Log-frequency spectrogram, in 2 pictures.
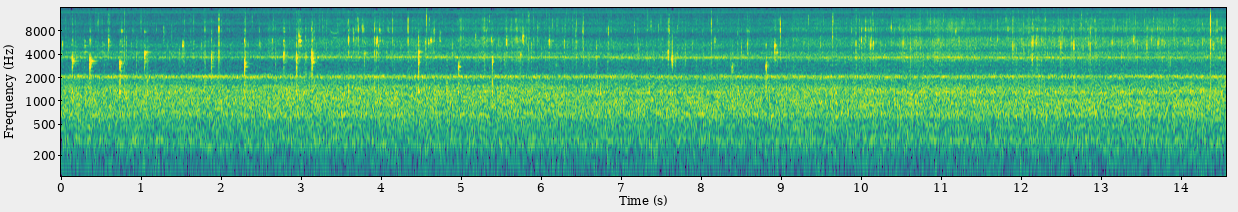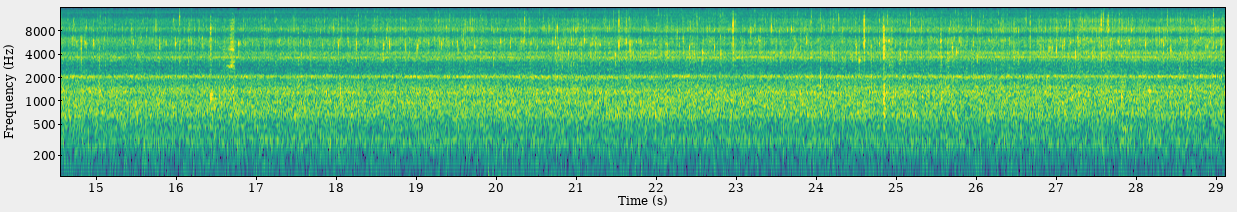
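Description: Northern pike fillets and small potatoes frying in oil in pans on a two-burner propane camp stove: a steady sizzle with small pops and crackles throughout, and a thin steady high tone behind it.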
